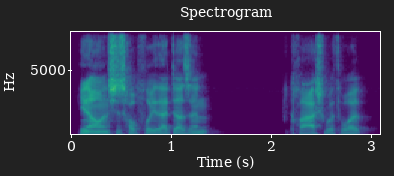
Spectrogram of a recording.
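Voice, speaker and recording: A man in a casual discussion, talking as a reaction show host in a halting, rambling way as he thinks aloud. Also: medium pitch, steady tone, fairly bright tone. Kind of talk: casual discussion of video game story.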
